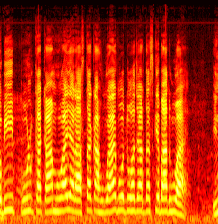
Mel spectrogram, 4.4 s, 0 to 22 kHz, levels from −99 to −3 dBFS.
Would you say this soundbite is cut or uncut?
uncut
